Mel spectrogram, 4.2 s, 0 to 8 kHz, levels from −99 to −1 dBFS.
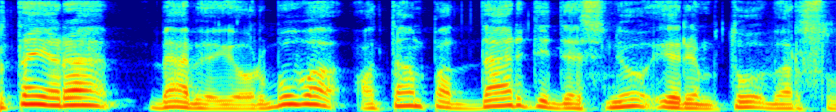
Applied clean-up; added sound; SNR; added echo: none; none; none; none.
